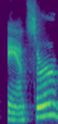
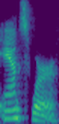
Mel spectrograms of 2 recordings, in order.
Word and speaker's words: answer: Uh, answer. We don't say answer. Many of my students try to say that W, but we don't.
